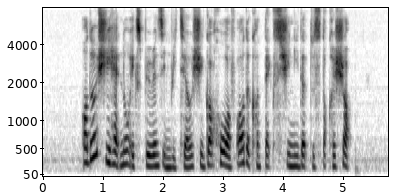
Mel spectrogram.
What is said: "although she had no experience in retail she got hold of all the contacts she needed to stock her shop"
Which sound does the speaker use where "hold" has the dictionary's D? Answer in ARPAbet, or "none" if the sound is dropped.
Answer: none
